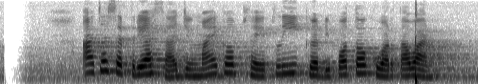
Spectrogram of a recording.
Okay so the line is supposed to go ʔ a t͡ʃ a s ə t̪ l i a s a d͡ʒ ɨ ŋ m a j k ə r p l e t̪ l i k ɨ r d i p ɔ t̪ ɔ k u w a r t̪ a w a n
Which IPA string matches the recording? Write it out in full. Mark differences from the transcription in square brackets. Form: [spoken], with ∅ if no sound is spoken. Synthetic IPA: ʔ a t͡ʃ a s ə t̪ [ɾ] i a s a d͡ʒ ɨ ŋ m a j k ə [l] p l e t̪ l i k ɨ r d i p ɔ t̪ ɔ k u w a r t̪ a w a n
